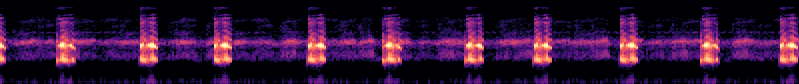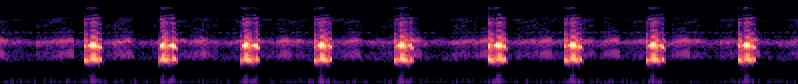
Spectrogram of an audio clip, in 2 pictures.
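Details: Paddy-field chorus of Fejervarya kawamurai in Itoshima, Fukuoka: one frog repeats short, crisp croaking pulses about two and a half per second for the whole stretch, evenly paced, with faint chorusing frogs underneath.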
